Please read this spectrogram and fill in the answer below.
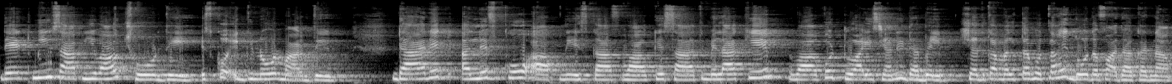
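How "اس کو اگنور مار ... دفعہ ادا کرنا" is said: normal talking voice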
